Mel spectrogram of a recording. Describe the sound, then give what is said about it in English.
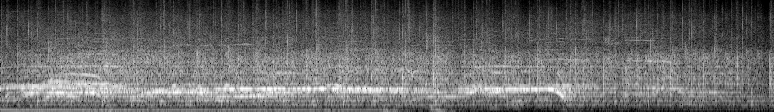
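Audience applause welcoming a storyteller onto the stage at a live storytelling event: dense, steady clapping from a crowd that carries on throughout and eases off slightly at the end. “Put your hands together and welcome our first storyteller, Kevin Gallagher.”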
